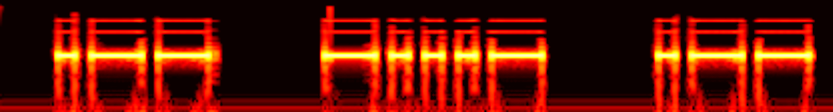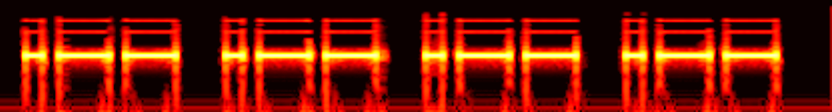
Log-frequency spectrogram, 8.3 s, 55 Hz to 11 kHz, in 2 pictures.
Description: Morse code, heard as a keyed tone, about 14 wpm, 800 Hz. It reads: W <BT> WWWWW
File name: CW gyakorlas w 12 baud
